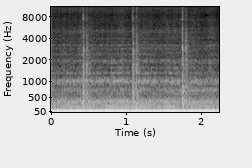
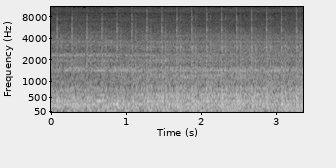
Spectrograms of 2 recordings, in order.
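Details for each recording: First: Vevor 12 V diesel heater first start in garage on battery (failed on power supply, draws 15-20 A); deep steady drone with crisp tick about every two-thirds second just after lighting, smoke outside; odd noise, cause unconfirmed. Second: Vevor 12 V diesel heater running on maintained battery after earlier oil-fouled attempts; fast even fuel-pump ticking over steady combustion roar and fan hiss, no sputter or surging; heater working, putting out strong heat.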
